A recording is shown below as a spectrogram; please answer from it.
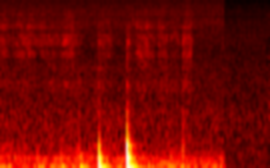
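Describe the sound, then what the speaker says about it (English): A pen writes on paper close up, quiet scratchy strokes with a few sharper taps and scrapes in the middle, then stops into silence. "So I'm going to write that over here."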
